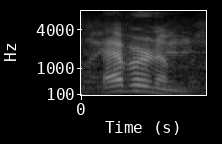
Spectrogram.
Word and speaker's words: Evernham: Evernham.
